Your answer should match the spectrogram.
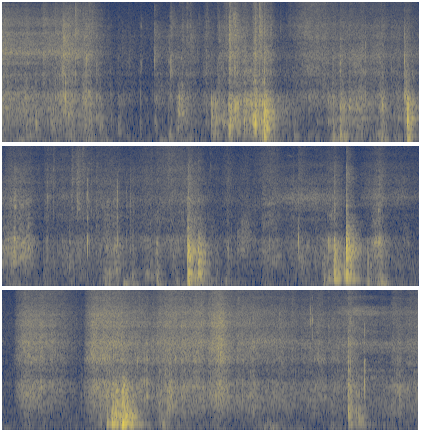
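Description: Cardboard box being opened by hand: packing tape cut and torn, flaps pulled back, with irregular crackling and rustling of cardboard and shredded paper packing.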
